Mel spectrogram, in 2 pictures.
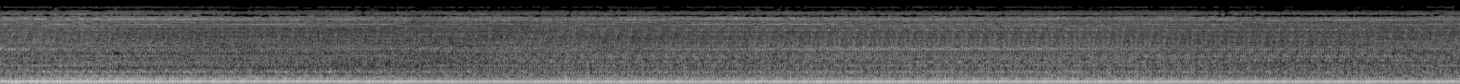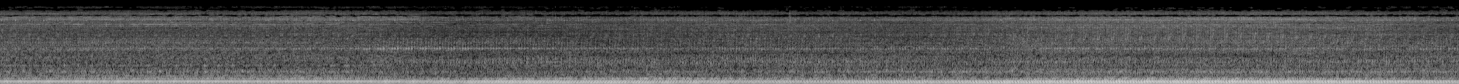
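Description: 1999 Volvo V70 2.4T's turbocharged inline-five engine idling steadily, with a faint, very high-pitched whine above it that sounds electrical. The owner has not identified where the whine comes from.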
